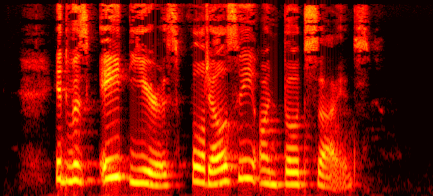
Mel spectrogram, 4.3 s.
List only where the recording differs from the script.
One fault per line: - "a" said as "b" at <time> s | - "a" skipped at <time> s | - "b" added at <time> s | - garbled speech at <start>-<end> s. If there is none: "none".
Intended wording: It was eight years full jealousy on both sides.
none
